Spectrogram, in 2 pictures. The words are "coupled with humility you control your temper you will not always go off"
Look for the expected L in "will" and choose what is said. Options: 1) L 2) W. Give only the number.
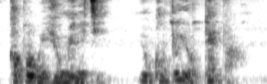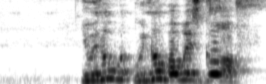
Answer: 2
